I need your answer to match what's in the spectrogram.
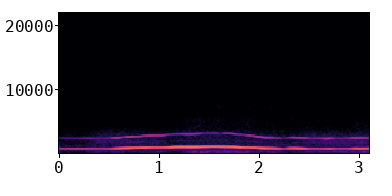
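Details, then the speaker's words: Minelab GPX 6000 metal detector just switched on, held four inches above ground after ground balance and noise-cancel, volume up: smooth warbling tone drifting gently up and back down; normal noise-cancel wavery threshold. "and that's the machine basically kicking in okay and with the headphones on this is much quieter and i got the volume up pretty loud and it's always going to have that little bit of wavery sound to it"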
